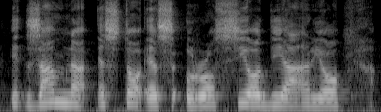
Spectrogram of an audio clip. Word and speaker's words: Itzamna: This does not explain the last syllable na, which is always strongly accented. It is said that Itzamna spoke of himself only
